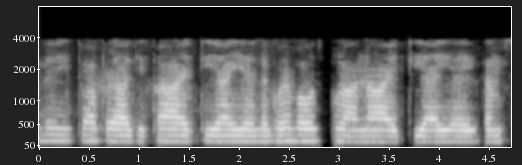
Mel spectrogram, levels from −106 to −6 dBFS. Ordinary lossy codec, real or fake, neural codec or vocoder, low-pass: AAC, 16 kbps; real; none; 7.2 kHz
